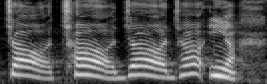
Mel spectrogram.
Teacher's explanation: तो इसका उच्चारण स्थान फ्रेंड तालू है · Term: च वर्ग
